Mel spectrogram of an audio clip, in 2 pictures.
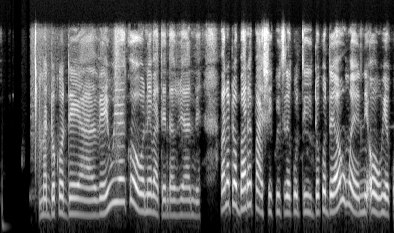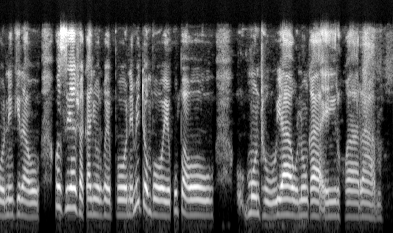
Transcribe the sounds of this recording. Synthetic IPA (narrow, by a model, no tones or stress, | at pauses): madʱo̞ko̞dʱe̞jaʋe̞iujekoɦone̞ʋate̞ndaʐiaːneʋano̞to̞bʱaɾepaʃikuitirekutidʱo̞ko̞dʱe̞jaumwe̞niʔoujekoniŋɡirawoosijeʐakaɲo̞rwe̞po̞ne̞mito̞mbo̞je̞kupawo | muntʰuːjauno̞ŋɡaeirwaːra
